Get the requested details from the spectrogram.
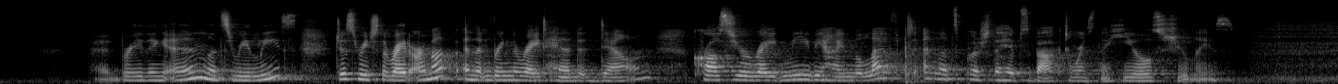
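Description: A woman speaks calmly and softly, close to a microphone.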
